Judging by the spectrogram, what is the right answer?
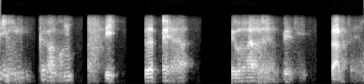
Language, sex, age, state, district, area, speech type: Sanskrit, male, 45-60, Karnataka, Bangalore Urban, urban, conversation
